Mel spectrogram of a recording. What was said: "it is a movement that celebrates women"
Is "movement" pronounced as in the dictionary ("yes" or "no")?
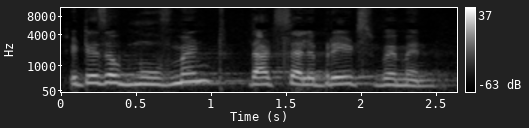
yes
